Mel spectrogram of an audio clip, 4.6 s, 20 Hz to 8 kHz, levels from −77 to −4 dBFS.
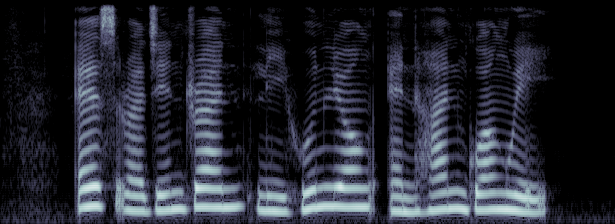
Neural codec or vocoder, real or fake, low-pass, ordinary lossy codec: none; real; 7.2 kHz; none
